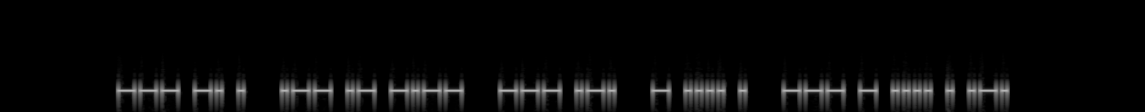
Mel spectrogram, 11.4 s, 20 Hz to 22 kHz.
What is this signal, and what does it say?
Morse code, heard as a keyed tone, about 22 wpm, 700 Hz. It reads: ONE WAY OR THE OTHER
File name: practice / 22wpm / Build A Phrase - 5-Word Phrases - 22wpm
